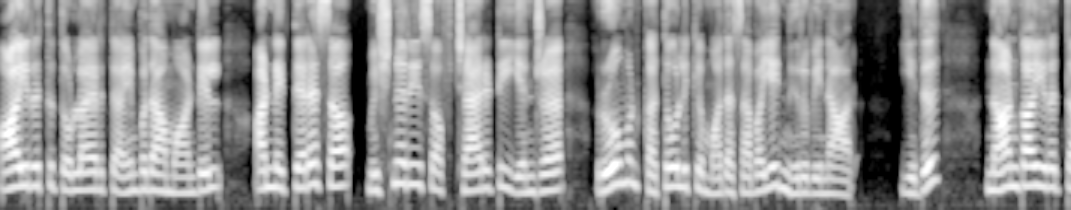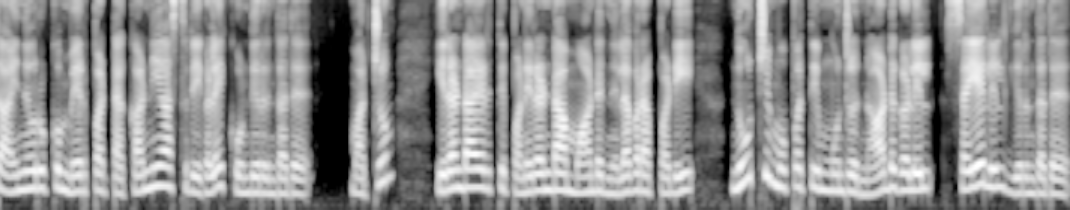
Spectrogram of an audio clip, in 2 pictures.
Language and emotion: Tamil, neutral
